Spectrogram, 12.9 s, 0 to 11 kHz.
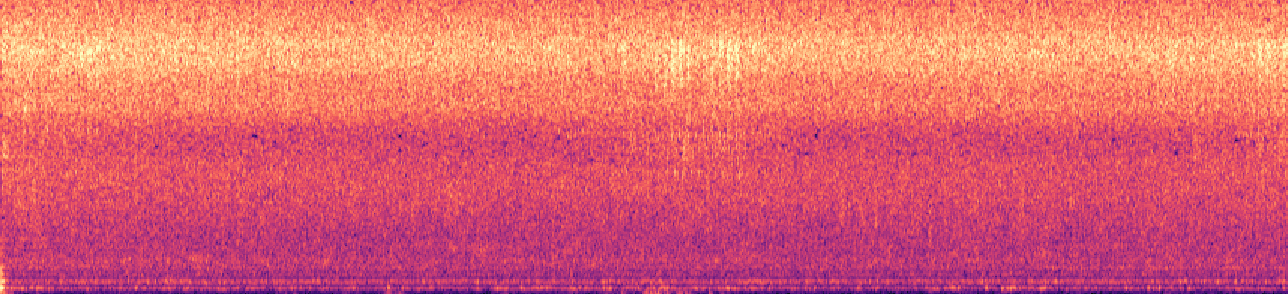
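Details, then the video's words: Honey bee swarm recorded 4/26/21, a steady dense hum of many bees with layered bands low and high, continuous throughout with little variation. "Honey bee swarm"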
